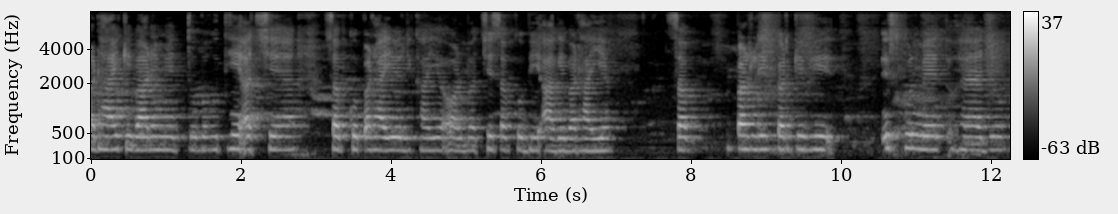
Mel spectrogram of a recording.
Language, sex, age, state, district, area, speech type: Hindi, female, 18-30, Bihar, Samastipur, rural, spontaneous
